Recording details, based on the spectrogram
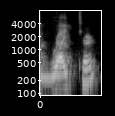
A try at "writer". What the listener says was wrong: Writer. Don't pronounce the W, just the R. Writer.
